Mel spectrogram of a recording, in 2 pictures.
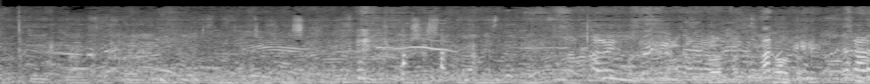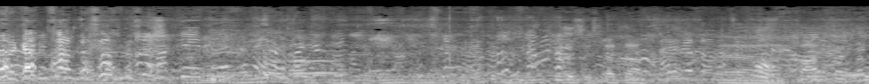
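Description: Crowd of teenage students chattering, many voices overlapping with no single speaker standing out, over a steady low hum.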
